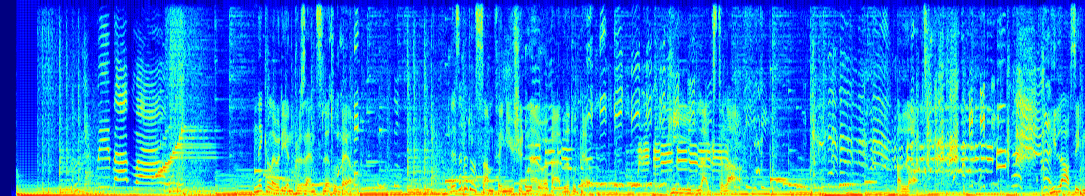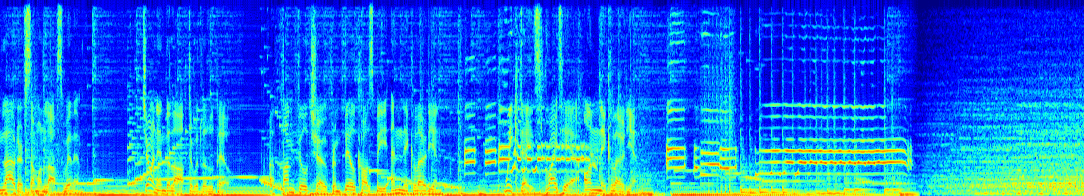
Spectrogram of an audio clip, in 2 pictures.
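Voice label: English UK General; GoLocalise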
